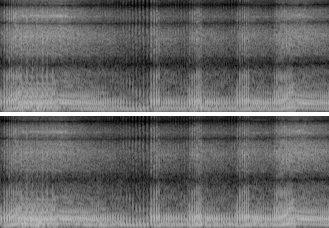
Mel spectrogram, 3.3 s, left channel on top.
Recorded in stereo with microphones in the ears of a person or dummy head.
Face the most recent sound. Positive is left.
turn(degrees=5)  # may be behind; listen again after turning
